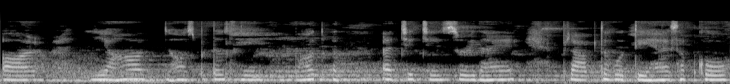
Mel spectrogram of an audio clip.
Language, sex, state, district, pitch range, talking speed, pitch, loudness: Hindi, female, Uttarakhand, Tehri Garhwal, 205-220 Hz, 100 wpm, 210 Hz, -14 LUFS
